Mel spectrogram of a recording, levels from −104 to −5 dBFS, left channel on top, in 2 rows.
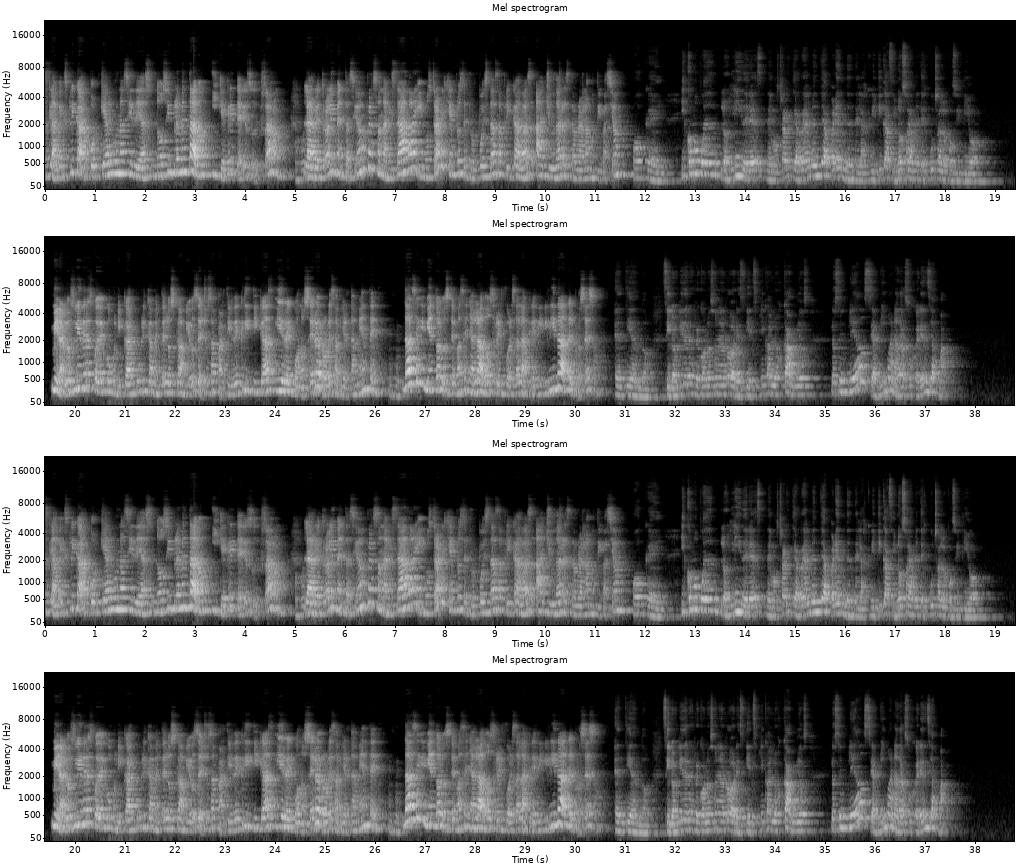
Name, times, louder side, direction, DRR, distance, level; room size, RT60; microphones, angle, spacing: voice 1, 0.0-4.7 5.2-11.5 19.5-26.0 26.5-30.4, left 1 dB, 25° left, -2 dB, 0.5 m, -32 dB
voice 2, 11.8-12.4 12.7-18.7 26.3-26.5 30.8-31.5 31.8-34.7 35.1-37.4, right 1 dB, 25° right, 1 dB, 0.4 m, -38 dB
2.2 x 2.0 x 3.3 m, 0.74 s
head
